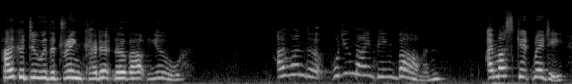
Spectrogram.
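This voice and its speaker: An actress playing a breezy, candid young British flatmate in a radio drama, brisk and a little defensive. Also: female voice, sits high.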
